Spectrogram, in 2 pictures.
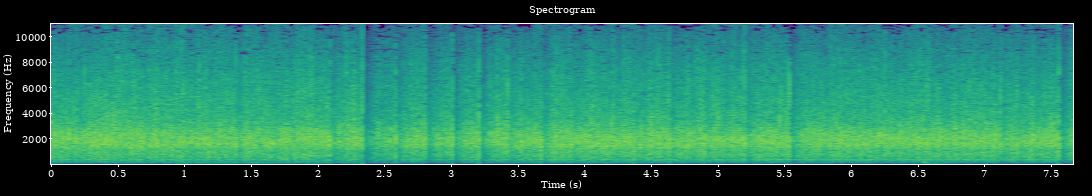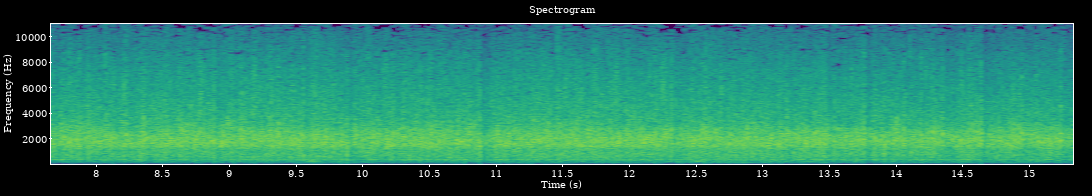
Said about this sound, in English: Please join me in applauding her years of service to this state.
